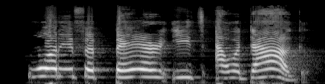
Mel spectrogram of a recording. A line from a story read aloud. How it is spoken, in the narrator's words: cried Joanne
